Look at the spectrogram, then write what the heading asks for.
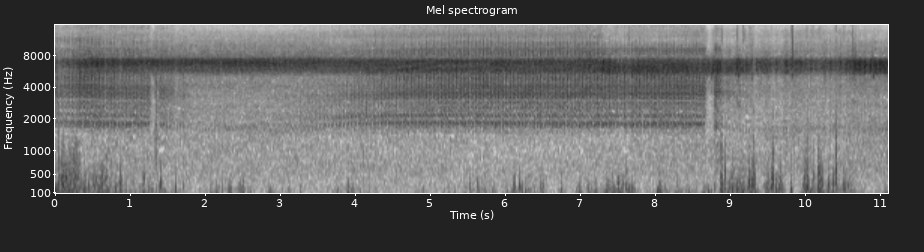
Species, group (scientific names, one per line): Psaltoda harrisii
Cicadidae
